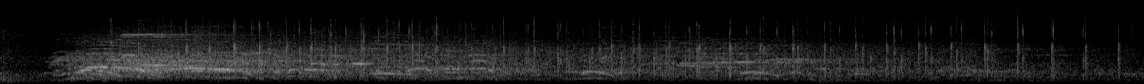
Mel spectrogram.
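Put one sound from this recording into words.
A crowd claps rapidly.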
